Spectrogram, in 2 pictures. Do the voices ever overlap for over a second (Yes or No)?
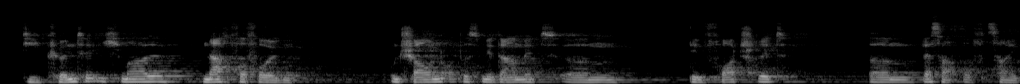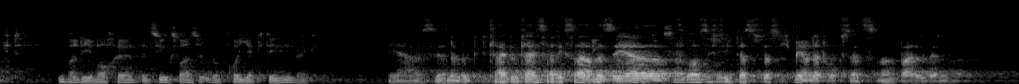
Yes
